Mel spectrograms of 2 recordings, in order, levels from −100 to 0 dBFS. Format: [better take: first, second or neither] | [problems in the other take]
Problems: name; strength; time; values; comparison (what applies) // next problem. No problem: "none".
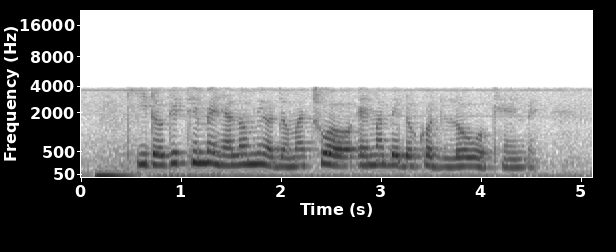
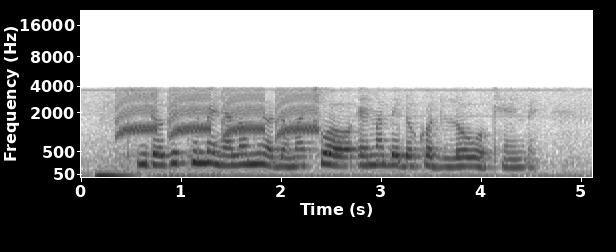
first | background sound (Alarm); 10 dB below the speech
